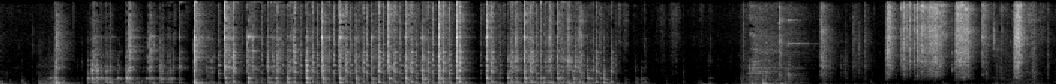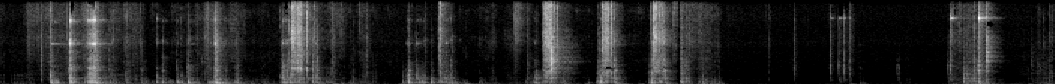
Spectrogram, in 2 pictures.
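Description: Metal clicking and rattling as a tap back nut is run up the tap tail and tightened with a long back nut spanner under a basin. The sound is a steady run of rapid clicks for several seconds near the start, then a pause, then scattered separate clicks and knocks.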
